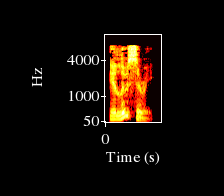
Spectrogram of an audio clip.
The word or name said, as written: illusory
